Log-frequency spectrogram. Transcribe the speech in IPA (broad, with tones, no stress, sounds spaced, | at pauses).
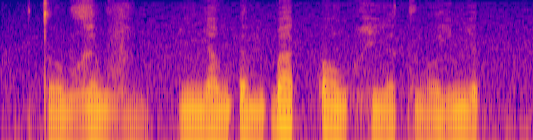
t̪ o˨˦ w ɣ ə˧ w v ə̤˨˩ w | ɲ a˧ w ʔ ə˨˦ m ɓ a˦˥ k̚ ʔ ɔ˧ w h i˧ ə̯ k w o˨˦ j ɲ ə˨˩ t̚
